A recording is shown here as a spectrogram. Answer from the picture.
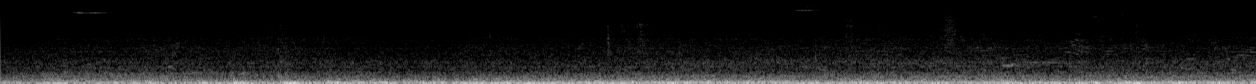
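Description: Steady low rumble of a car driving along a city street, with road and engine noise.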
